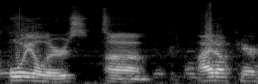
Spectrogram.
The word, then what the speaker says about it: Euler: doesn't have the sailors I said yeah it's pronounced Oilers I don't care how you pronounce it but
